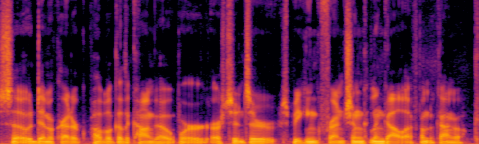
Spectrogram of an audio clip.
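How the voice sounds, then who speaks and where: Someone with a Chicago accent speaks at a fairly quick pace with fairly even intonation. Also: man. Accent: Chicago-area US English. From Chicago area, Illinois. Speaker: high school teacher. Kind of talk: interview.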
